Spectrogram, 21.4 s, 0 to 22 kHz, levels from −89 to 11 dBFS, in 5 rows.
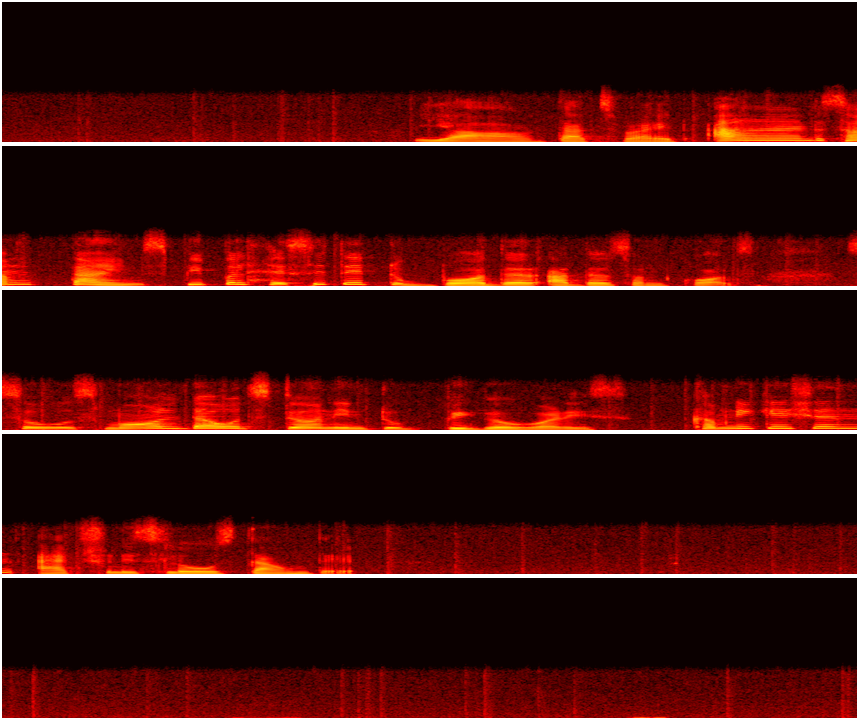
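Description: Nothing here stands out as a fault: the top end of the speech stops at about 8 kHz, which is just what a normal call path running through an Opus codec gives you.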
